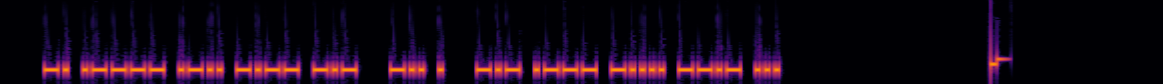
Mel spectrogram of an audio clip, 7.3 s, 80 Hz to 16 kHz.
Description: Morse code, heard as a keyed tone, about 37 wpm, 700 Hz. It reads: N1LYK DE KJ6QS
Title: USA Callsign DE Callsign - 5 Characters - 40wpm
